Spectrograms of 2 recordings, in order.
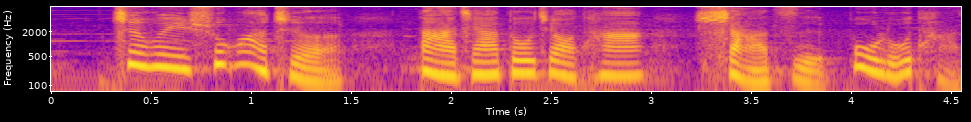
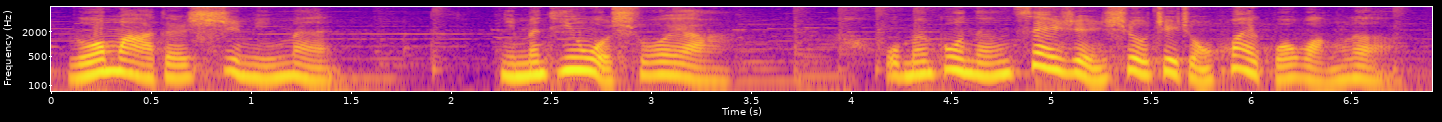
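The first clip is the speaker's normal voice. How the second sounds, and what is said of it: Deep, powerful male voice. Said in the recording (Chinese): “一个男子以雄厚的声音说起话来”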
